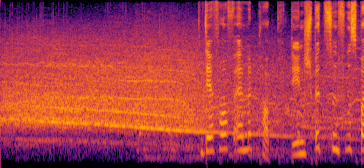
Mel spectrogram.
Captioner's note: applause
